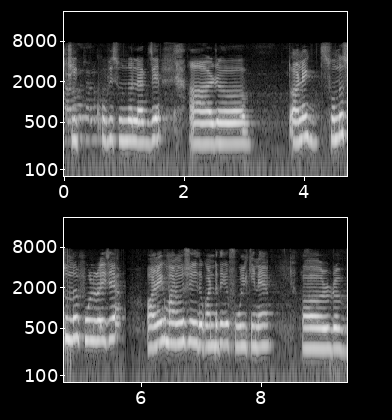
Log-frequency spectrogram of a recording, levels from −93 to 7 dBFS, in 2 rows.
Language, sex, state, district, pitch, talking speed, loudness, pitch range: Bengali, female, Jharkhand, Jamtara, 275 Hz, 135 wpm, -12 LUFS, 255-300 Hz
